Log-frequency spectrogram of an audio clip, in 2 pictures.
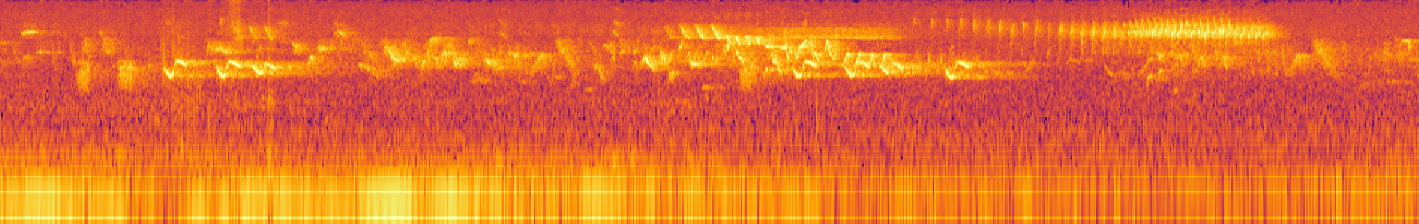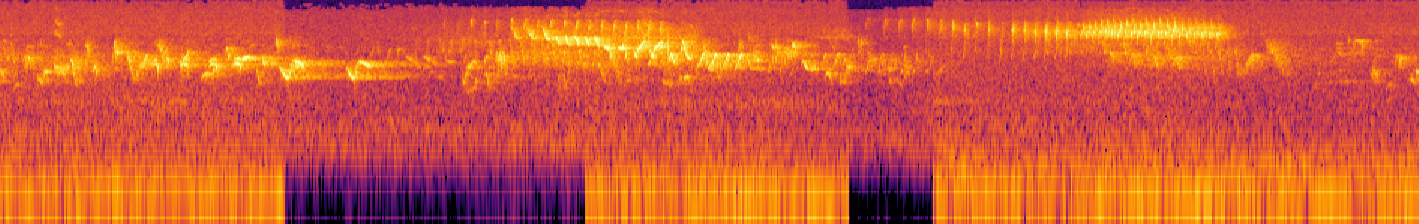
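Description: Several small birds singing and chirping in quick, varied phrases, over a low steady rumble that cuts out briefly twice past the middle.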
